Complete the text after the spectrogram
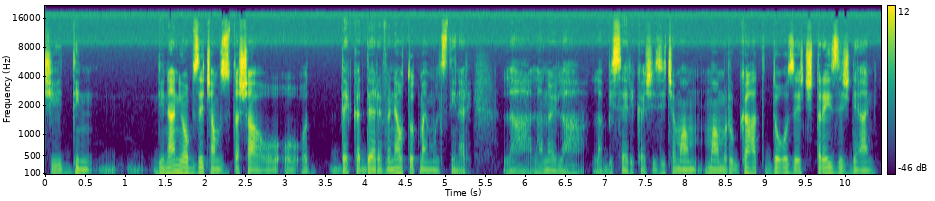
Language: Romanian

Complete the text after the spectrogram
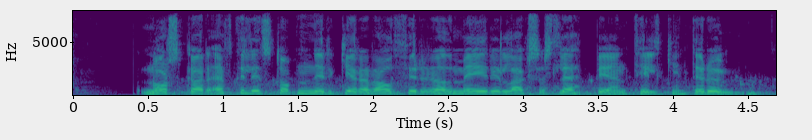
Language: Icelandic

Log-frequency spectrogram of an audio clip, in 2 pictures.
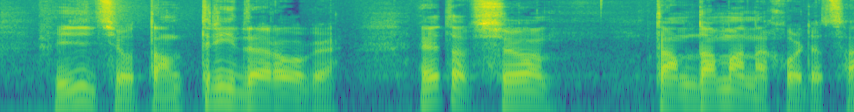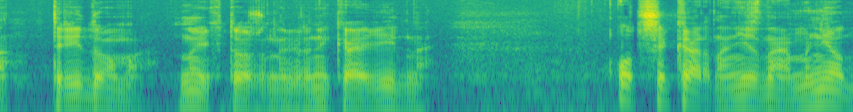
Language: Russian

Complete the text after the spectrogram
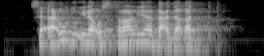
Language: Arabic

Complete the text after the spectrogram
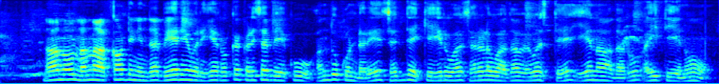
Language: Kannada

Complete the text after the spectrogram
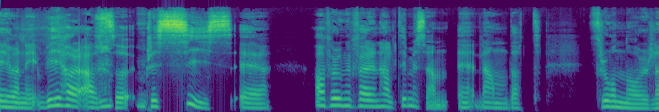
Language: Swedish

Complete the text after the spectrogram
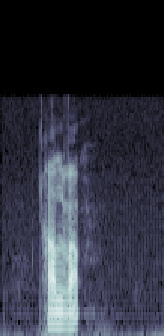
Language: Swedish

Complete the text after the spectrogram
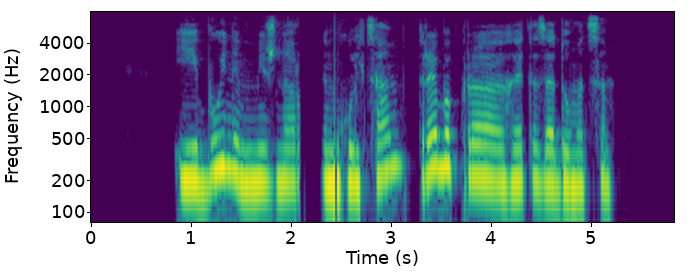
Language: Belarusian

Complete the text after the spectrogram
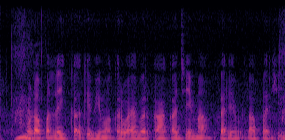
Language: Chhattisgarhi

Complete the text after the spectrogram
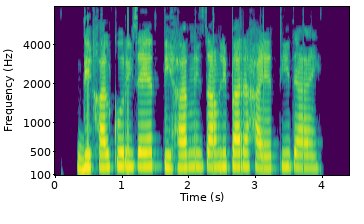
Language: Pashto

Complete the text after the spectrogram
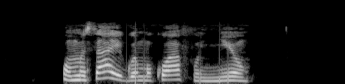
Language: Ganda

